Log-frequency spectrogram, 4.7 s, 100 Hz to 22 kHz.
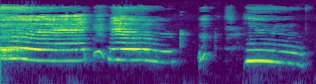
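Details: A 1-year-old anemic boy wails loudly in drawn-out cries with catches of breath between them while being given vitamin C; infant crying.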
